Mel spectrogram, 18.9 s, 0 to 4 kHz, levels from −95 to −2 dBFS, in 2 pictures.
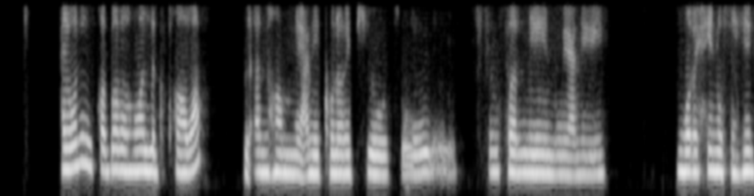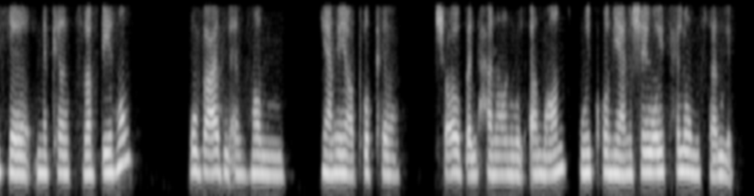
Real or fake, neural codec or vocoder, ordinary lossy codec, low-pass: fake; codec, 24 kHz, 3 kbps, HILCodec; AAC, 32 kbps; 3.6 kHz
